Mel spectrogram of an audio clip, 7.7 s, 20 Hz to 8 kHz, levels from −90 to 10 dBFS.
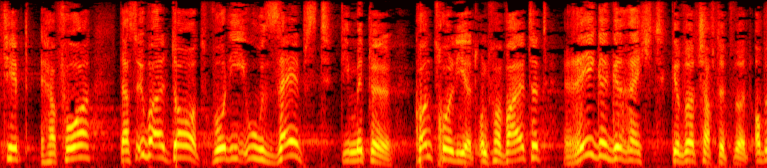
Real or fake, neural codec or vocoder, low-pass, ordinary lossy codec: real; none; none; none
